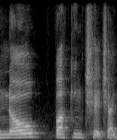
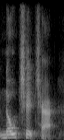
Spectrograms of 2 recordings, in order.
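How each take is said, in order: First: Slow, weighty "No fucking chit chat"; "No fucking chit chat" stretched out for emphasis; emphatic retold order. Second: Said in the usual way. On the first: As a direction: space out each word of "No fucking chit chat". Repeats the order more emphatically.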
